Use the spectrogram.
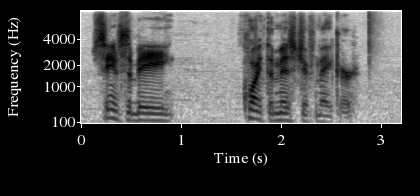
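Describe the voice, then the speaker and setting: A man puts on a raspy character voice. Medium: actual play. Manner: folksy, chatty.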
